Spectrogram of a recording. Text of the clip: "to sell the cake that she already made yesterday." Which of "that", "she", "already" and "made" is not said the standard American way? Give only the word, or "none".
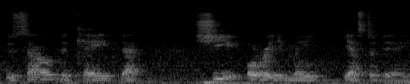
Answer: none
